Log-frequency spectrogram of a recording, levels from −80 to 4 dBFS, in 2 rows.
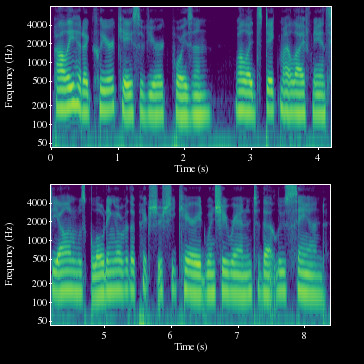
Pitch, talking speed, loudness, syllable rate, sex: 155 Hz, 205 wpm, -16 LUFS, 5.4 syllables/s, female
